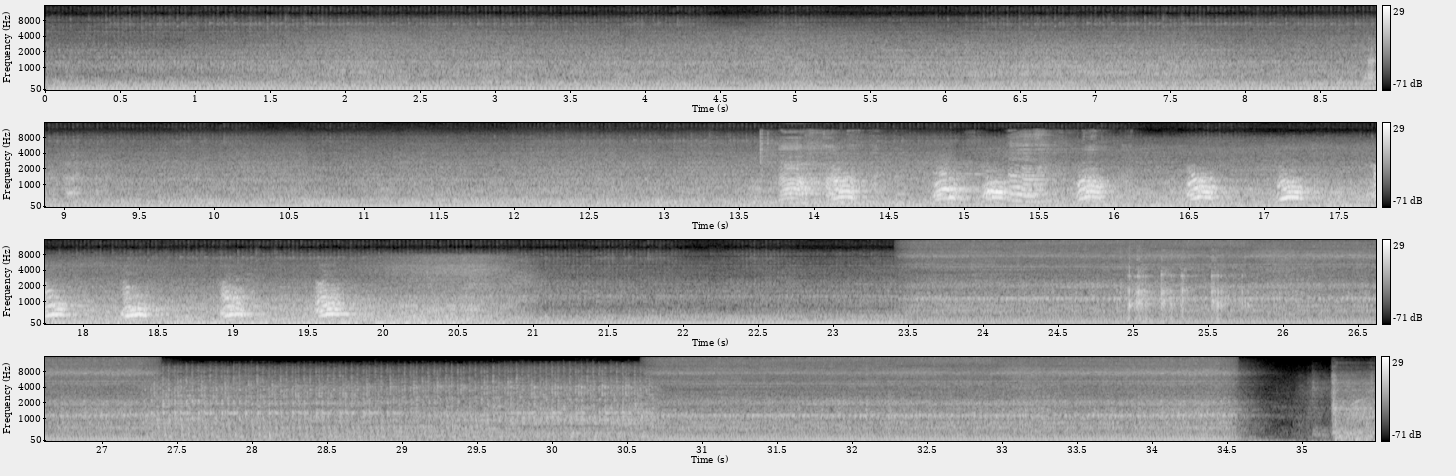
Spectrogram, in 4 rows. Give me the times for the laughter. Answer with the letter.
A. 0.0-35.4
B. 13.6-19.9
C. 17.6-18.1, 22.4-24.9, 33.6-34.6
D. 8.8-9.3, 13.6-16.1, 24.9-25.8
D.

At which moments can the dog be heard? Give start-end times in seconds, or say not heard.
13.6-19.9.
